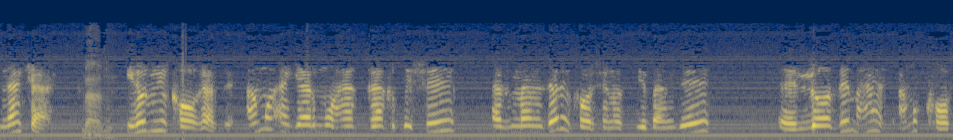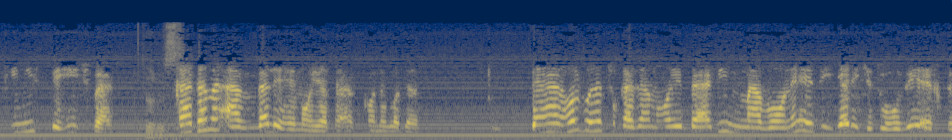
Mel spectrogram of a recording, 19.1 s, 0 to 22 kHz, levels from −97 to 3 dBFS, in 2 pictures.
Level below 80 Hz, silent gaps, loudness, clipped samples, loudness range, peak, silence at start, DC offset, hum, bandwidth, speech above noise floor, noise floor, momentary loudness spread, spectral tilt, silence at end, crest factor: -52 dBFS; none; -18 LUFS; under 0.1%; 3 LU; 0 dBFS; 0 s; under 0.1%; none; 11.5 kHz; 20 dB; -38 dBFS; 14 LU; -5.5 dB/octave; 0 s; 18 dB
